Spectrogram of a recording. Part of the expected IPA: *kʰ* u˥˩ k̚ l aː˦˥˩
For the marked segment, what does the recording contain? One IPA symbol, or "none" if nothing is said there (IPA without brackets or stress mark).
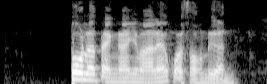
pʰ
